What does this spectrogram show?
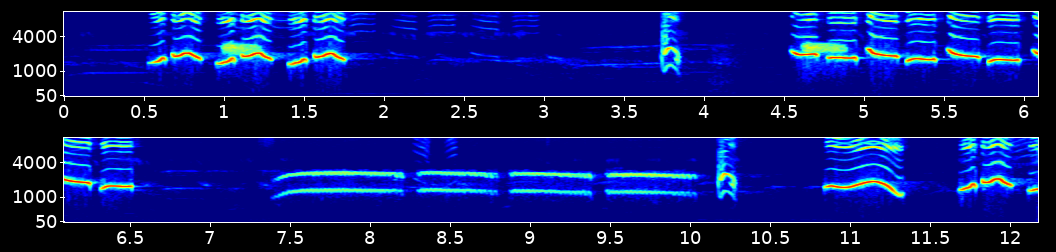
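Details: Laughingthrush singing: quick bursts of loud, clear whistled notes that rise and fall, then a run of five steady, even tones held about half a second each, ending with more slurred whistles; quiet background.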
